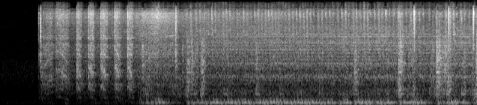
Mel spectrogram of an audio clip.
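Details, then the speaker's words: Seriously neglected, non-running Subaru Impreza WRX started after the battery is reconnected; a few quick cranking pulses, then it catches cleanly and settles to a steady even idle, sounding really good: normal cold start. "well that's actually shocked me because that sounds sweet as enough actually sounds really really good guys"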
